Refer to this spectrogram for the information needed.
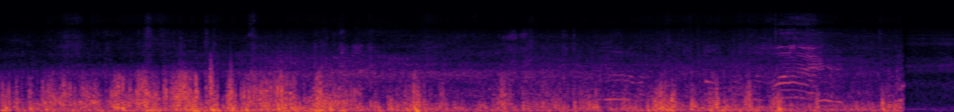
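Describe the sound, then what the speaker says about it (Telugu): Strong wind gusts at high-altitude Khardung La pass in Ladakh, buffeting the microphone with a loud, rough roar, and people talk over it before the noise cuts off abruptly. "ఇక్కడ ఎంత ఎయిర్ వస్తుందంటే ఆ సౌండ్ వినండి మీరొకసారి"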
